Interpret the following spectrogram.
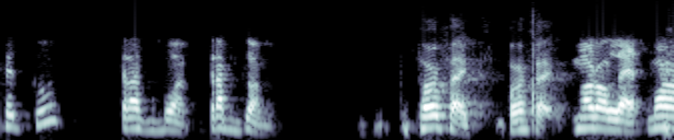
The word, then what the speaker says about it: Trabzon: Mustafa, Trabzon. Did I pronounce it good? Trabzon.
